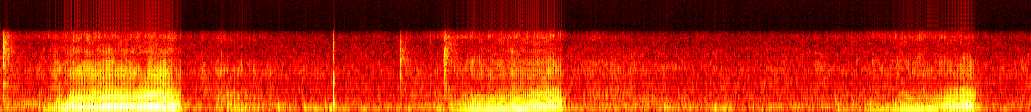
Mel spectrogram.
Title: Snoring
